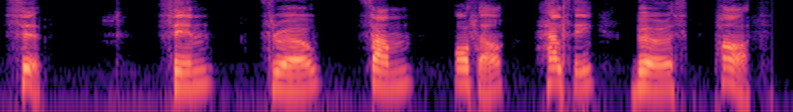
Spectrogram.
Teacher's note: made with a partial closure or narrow opening using the upper front teeth against tongue tip the soft palate is raised the consonant is voiceless and fortius · The soft palate is raised. The consonant th is voiceless and fortis.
